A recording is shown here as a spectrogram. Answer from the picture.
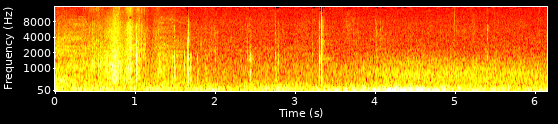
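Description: Quiet outdoor ambience with a low, faint rumble and a few scattered faint clicks and rustles.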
